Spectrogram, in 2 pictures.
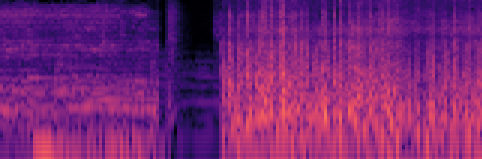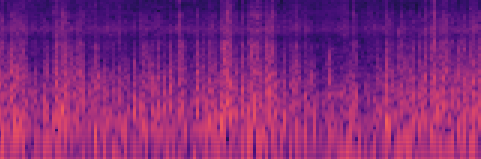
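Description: Music for about the first second, then, after a brief drop, a loud steady rush of wind and road noise from a moving car, with wind buffeting the microphone.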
